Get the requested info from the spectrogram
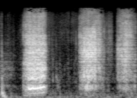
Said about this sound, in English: Give me a second, I got to blow my nose.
